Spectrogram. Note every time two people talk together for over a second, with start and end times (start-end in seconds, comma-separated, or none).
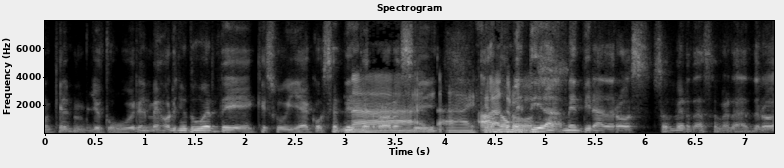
3.0-5.3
